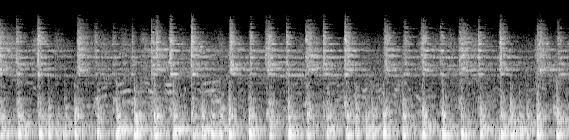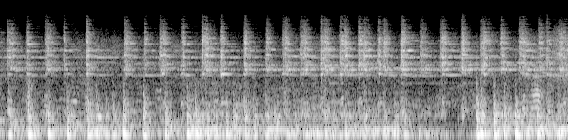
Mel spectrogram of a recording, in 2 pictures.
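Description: Chinese dragon-dance percussion: drum and cymbals struck in a rapid, steady beat of about four or five strokes a second, the cymbals ringing between strokes.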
